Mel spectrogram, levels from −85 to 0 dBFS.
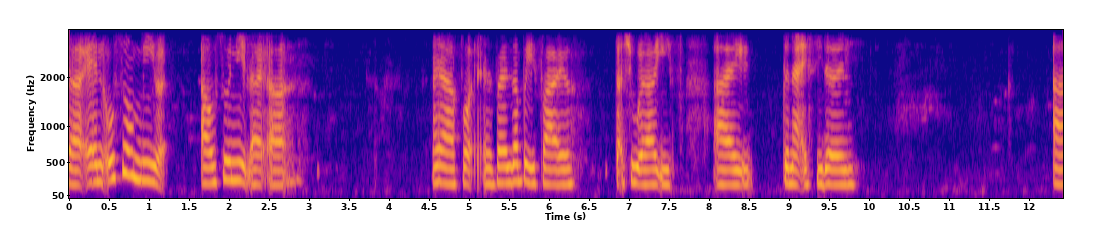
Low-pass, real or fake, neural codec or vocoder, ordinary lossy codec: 3.6 kHz; fake; vocoder, 44.1 kHz, 128 mel bands, Pupu-Vocoder; AAC, 32 kbps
